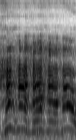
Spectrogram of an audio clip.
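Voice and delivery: mock laugh, sarcastic; retold sarcastic laughter. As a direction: fake ha-ha laugh. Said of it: "I was just like".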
